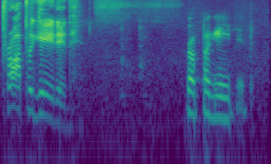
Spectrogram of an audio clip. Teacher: so the stress is at the very beginning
